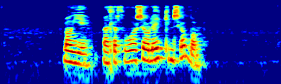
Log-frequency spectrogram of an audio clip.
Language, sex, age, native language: Icelandic, female, 40-49, Icelandic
